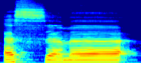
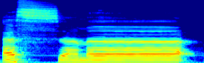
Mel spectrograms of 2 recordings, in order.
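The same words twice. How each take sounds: First: السماء drawn out, the sin doubled; slow demo. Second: السماء drawn out very slowly, the sin doubled; slow demo. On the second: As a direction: stretch السماء once more. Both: Shown as a demonstration. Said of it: "نرى الشدة واضحة على حرف السين".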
